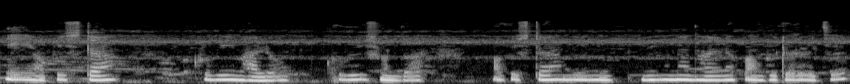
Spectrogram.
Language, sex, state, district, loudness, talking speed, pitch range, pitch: Bengali, female, West Bengal, North 24 Parganas, -14 LUFS, 105 wpm, 200-215 Hz, 210 Hz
